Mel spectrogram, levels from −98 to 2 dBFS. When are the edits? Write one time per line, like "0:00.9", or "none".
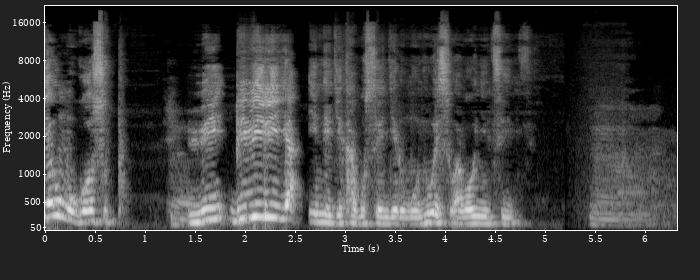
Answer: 0:05.2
